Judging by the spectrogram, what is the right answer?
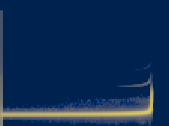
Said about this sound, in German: So hört es sich an, wenn zwei schwarze Löcher verschmelzen.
